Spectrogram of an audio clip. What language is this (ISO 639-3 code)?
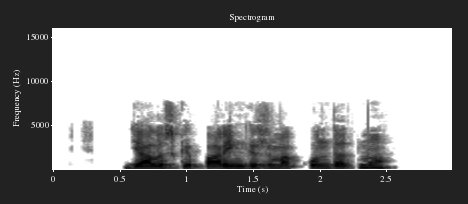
chm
